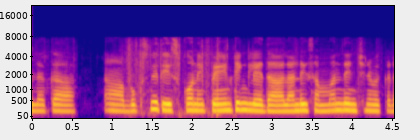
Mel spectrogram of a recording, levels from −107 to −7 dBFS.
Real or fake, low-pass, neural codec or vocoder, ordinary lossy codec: real; none; none; none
